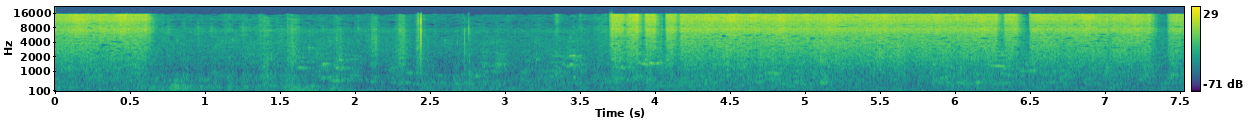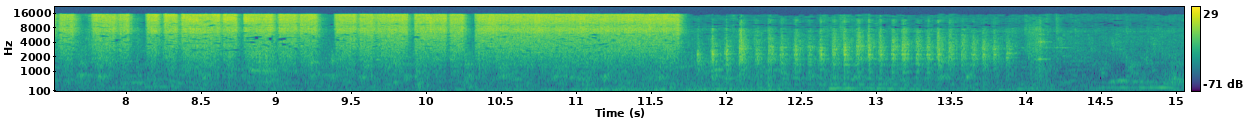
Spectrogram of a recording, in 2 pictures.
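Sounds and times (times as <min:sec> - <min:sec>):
paint spray gun hissing: 0:00.0 - 0:00.7, 0:03.7 - 0:11.7
fast rattle: 0:11.0 - 0:14.0.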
